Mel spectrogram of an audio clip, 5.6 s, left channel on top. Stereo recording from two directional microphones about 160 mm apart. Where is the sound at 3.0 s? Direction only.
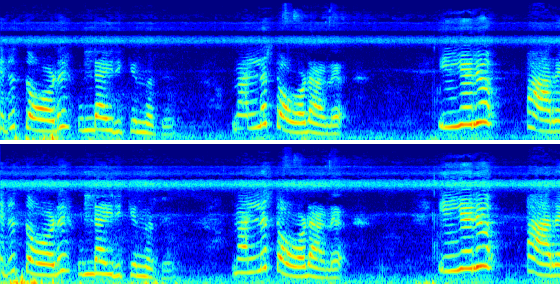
10° left (ahead or behind).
